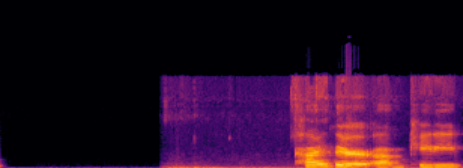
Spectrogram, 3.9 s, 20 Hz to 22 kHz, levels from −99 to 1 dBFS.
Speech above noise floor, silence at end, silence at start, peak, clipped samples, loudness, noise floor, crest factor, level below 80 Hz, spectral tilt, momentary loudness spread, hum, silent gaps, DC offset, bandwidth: 50 dB; 0 s; 1.4 s; -4 dBFS; under 0.1%; -15 LUFS; -66 dBFS; 18 dB; -48 dBFS; -4.5 dB/octave; 24 LU; none; none; under 0.1%; 12.5 kHz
